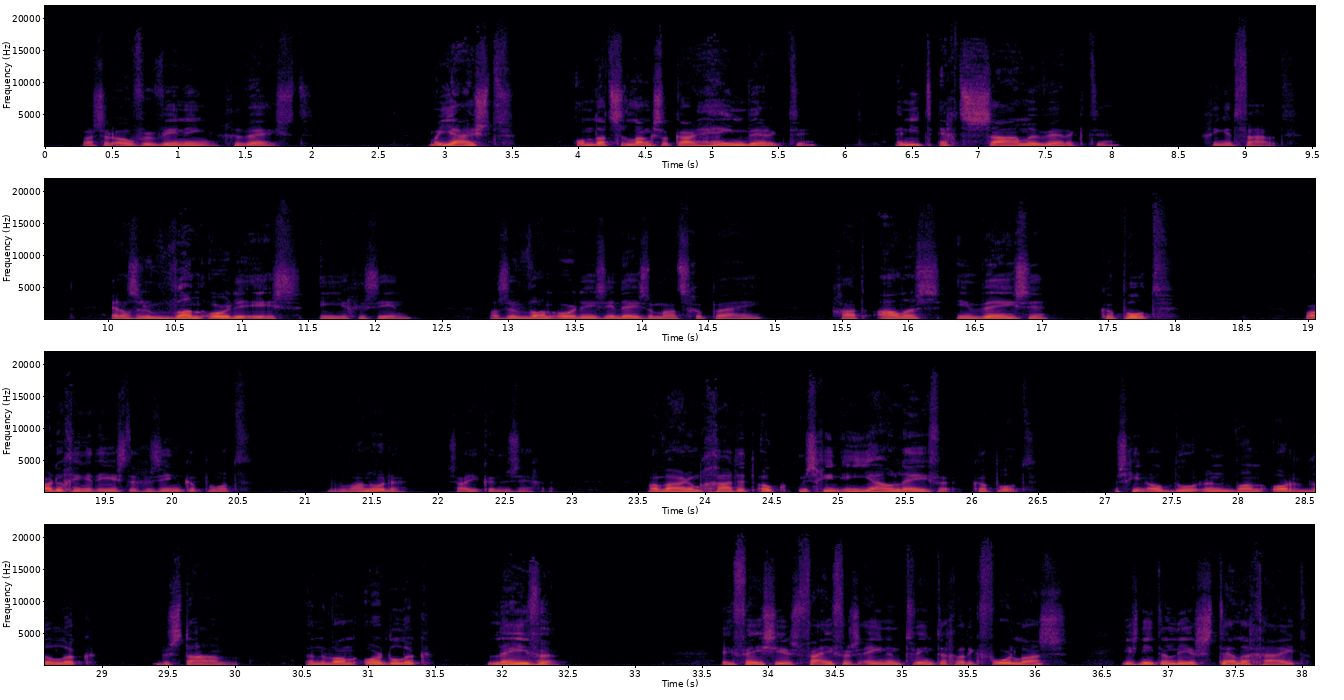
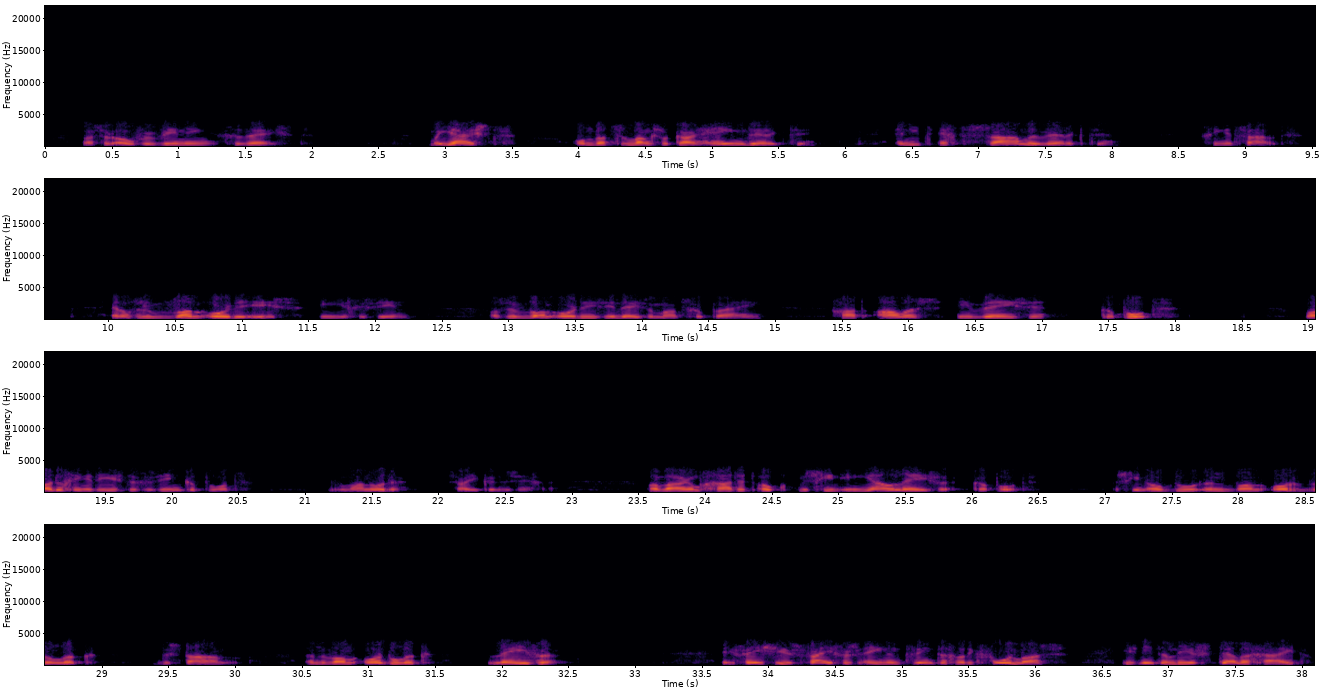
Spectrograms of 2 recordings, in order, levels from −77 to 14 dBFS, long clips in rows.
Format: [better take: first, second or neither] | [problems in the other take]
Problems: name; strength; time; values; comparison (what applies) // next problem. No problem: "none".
first | phone-call audio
